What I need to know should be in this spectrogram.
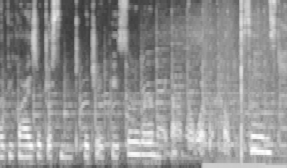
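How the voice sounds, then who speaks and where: Music plays behind the speaker. She is a woman with a medium-pitched voice. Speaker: gaming YouTuber. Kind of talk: game walkthrough narration.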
